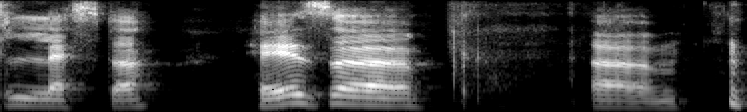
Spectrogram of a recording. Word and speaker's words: Leicester: I think they they they met the French and they saw how they put all these unnecessary letters into a word and then pronounce it completely differently and they said just hold hold my cup of tea here's Lester here's uh um how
